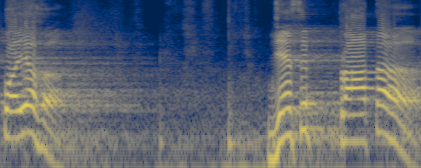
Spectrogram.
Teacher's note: विसर्ग के उच्चारण में ह जैसी ध्वनि आपको बाद में दिखाई पड़ती है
